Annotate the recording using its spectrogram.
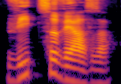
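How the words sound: German-style, with German Latin sounds. "em áreas falantes de alemão"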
